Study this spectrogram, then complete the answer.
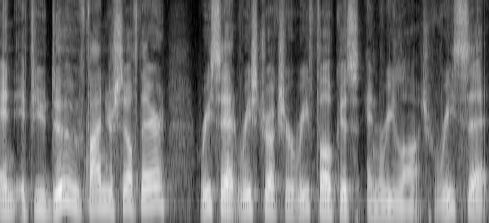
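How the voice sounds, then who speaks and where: An animated man at a fairly quick pace, his intonation lively, in a very clean recording with a silent background. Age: 50s. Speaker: business coach and podcast host. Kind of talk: casual chat.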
